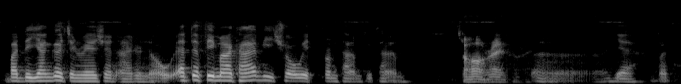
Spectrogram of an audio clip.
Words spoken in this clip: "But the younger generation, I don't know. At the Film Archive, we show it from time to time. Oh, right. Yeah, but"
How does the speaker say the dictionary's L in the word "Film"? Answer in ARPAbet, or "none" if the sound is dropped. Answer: none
